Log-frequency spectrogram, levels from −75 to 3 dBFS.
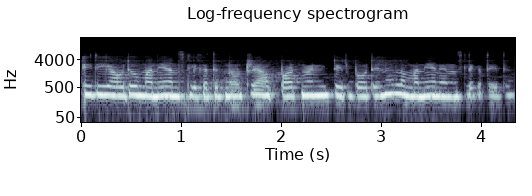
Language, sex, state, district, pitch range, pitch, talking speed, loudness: Kannada, female, Karnataka, Gulbarga, 245-265 Hz, 255 Hz, 180 wpm, -10 LUFS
